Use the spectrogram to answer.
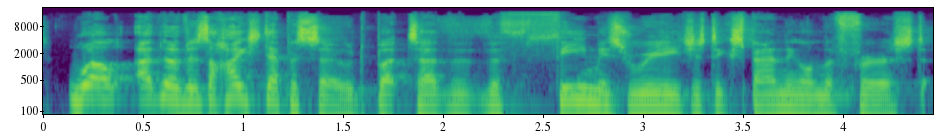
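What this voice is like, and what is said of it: Bristol accent, West Country burr. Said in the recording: “I'd grown up in Bristol. Everyone spoke the same way. ... my accent was considered slightly parochial ... I was sort of considered a yokel ... the voice that a farmer would have”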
